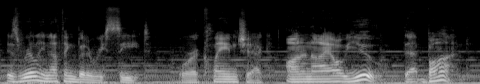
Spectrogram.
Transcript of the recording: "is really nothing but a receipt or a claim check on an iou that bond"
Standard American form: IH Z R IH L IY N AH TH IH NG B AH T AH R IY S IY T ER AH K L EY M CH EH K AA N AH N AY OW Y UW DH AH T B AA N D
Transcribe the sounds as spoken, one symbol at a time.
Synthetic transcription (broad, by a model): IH Z R IH L IY N AH TH IH NG B AH T AH R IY S IY T ER AH K L EY M CH EH K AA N AH N AY OW Y UW DH AH T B AA N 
